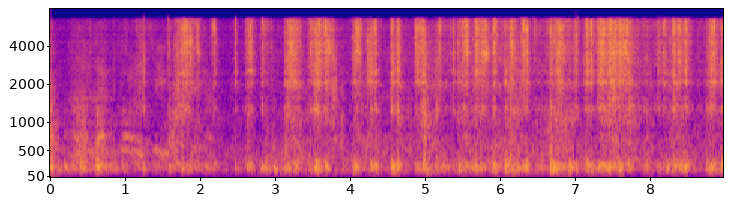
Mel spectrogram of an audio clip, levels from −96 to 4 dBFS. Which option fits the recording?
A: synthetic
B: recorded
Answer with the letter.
A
